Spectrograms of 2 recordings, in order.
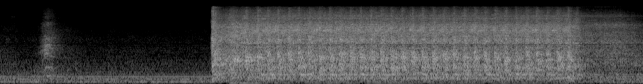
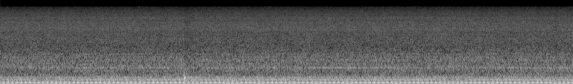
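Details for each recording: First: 2002 Mercury Cougar 2.5 L, electronic returnless fuel system, new pump with reversed wiring, very weak battery on a charger, cranking at about 7.8 V: starter cranks steadily about four seconds and never catches; no fuel pressure; crank no-start. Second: 2002 Mercury Cougar 2.5L, returnless fuel system, no-fuel-pressure fault from reversed wiring on a new fuel pump: smooth, even idle, steady low hum, no stumbles, ticks or surging; engine healthy.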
